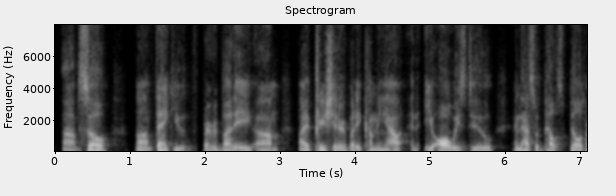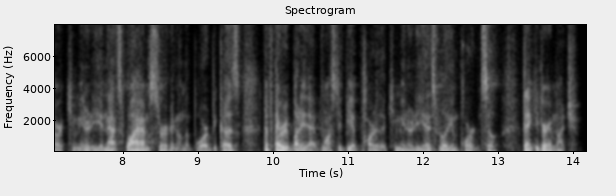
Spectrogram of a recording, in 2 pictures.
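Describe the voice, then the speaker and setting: A middle-aged man from the US mainland, a neighborhood board member, speaking at a public meeting in a halting way with many fillers and restarts. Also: fairly low pitch.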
